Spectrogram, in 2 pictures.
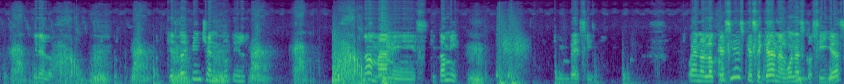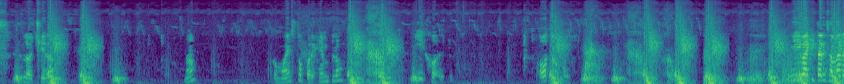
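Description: An axe strikes flesh with heavy, wet thuds, again and again.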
